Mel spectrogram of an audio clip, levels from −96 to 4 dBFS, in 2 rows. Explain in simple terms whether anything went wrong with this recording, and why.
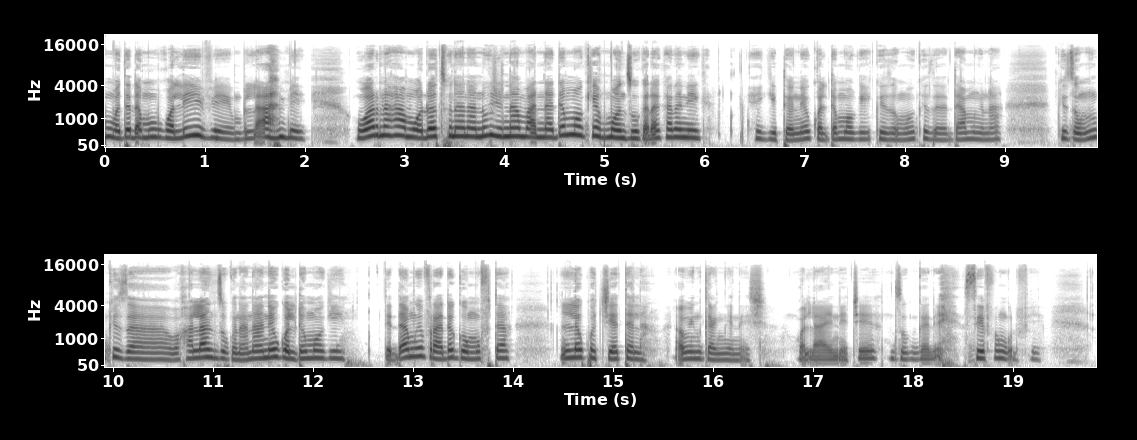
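Overlapping chunks cause small stutters in this speech at 4.99–5.01, 11.01–11.03 and 17.03–17.05 seconds. The audio was handled in pieces about 6 seconds long, and each new piece began slightly before the previous one had finished. At every join, about 21 milliseconds of sound plays twice, so you hear a brief click or hiccup that comes back at the same steady interval.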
